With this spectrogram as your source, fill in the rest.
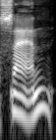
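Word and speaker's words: さん: The title san in Japanese is pronounced just like the word sun.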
